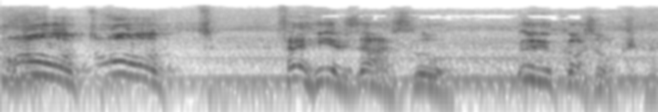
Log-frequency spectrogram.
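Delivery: high, thrilled shout of discovery; excited spotting. Acted. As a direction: point and cry out in relief.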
